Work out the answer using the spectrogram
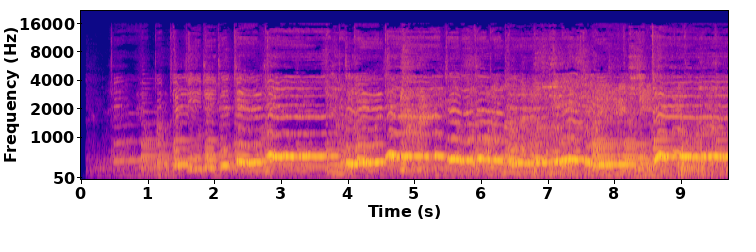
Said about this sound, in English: You'll hear a magic noise when he's about to speak, because as we all know, Wales is magic.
